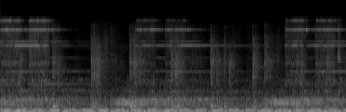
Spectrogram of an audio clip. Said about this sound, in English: Wait, wait, wait, wait! That's a phone! That hasn't rung in years!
